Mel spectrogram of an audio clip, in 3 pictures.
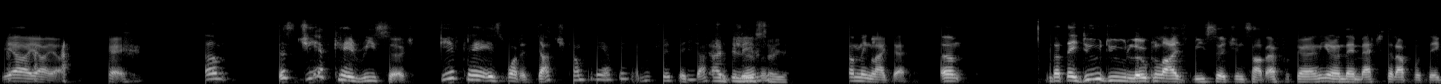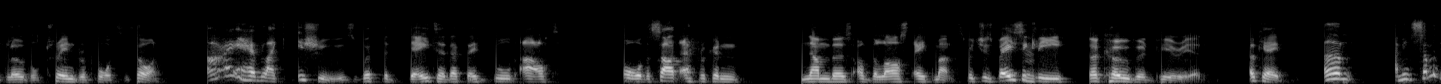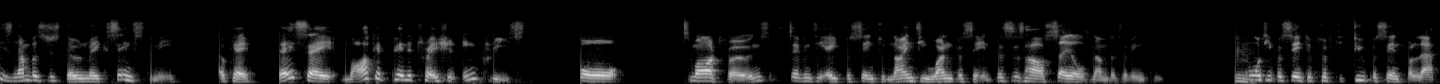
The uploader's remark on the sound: Recorded via Skype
